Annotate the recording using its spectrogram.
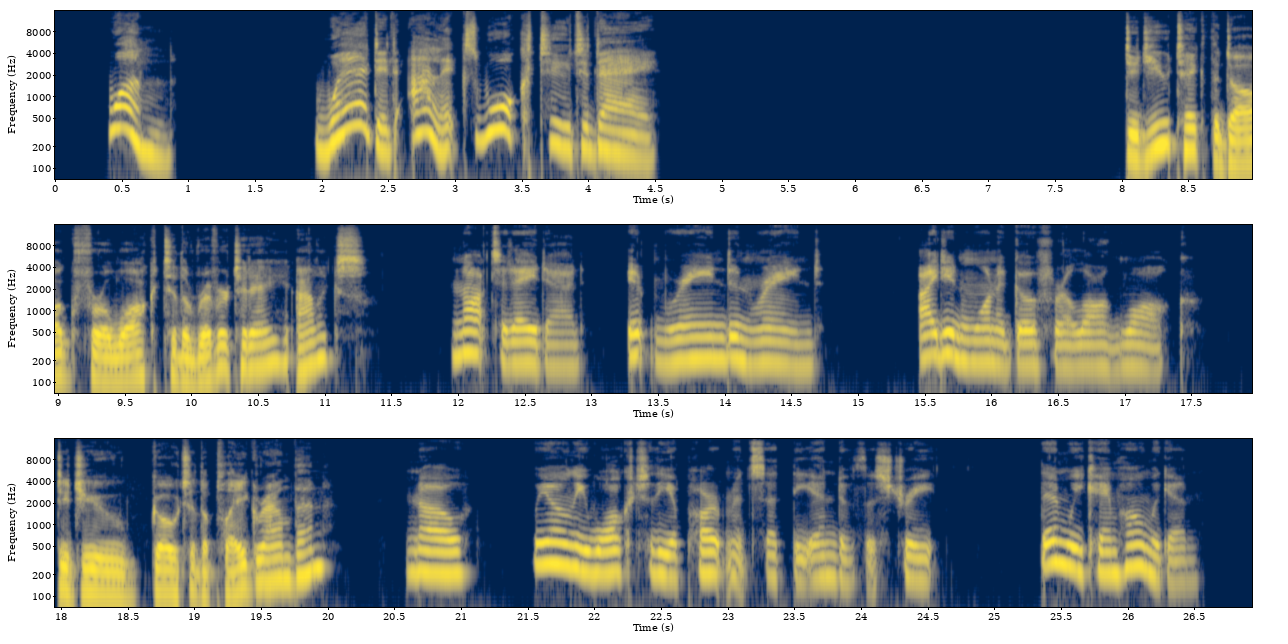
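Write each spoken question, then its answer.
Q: Where did Alex walk to today?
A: To the apartments at the end of the street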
